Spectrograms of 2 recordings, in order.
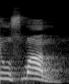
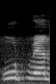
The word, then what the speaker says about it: উসমান: ব্রিটিশরা উসমান উচ্চারণ করতে পারে না, ওরা বলে উটম্যান বলে। উটম্যান মানে উটম্যান থেকে, উসমান থেকে উটম্যান। এই উটমান থেকে পরবর্তীতে এই নামটা অটোমান হয়েছে।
